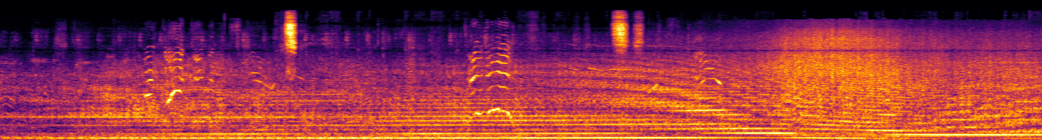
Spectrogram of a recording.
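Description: A low-flying propeller plane drones loudly and steadily, its engine pitch sweeping downward as it flies directly towards a boat carrying a family with four kids and buzzes right over it, with the constant rumble of the boat engine underneath.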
